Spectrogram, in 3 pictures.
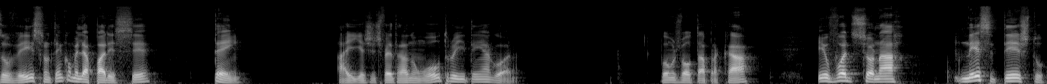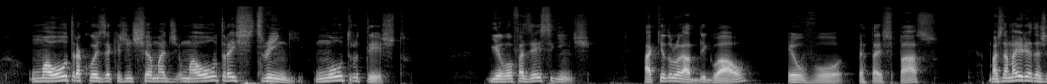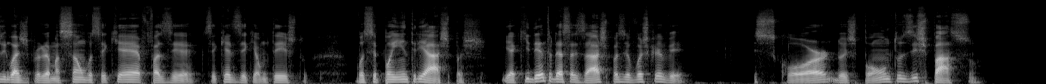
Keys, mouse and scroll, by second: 0.0-0.9 typing, 3.1 click, 7.1 click, 8.3 click, 8.8 click, 9.9 click, 14.8 click, 19.3 click, 24.6 shift+space, 26.1 Left, 27.8-30.0 typing.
